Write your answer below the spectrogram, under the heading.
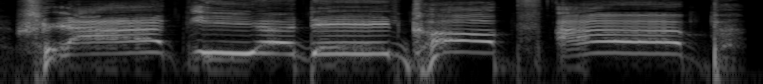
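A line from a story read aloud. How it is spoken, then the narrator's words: Queen roaring loudly. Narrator (German): brüllte die Königin so laut sie konnte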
